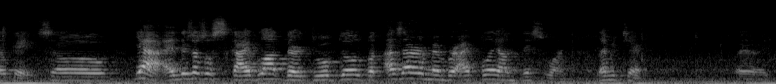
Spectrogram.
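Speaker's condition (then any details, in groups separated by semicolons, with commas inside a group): No condition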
